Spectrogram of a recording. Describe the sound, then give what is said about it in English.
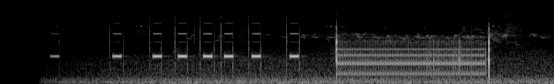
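Telephone dialing tones as someone places a call: a quick, even series of about eight short electronic keypad beeps, followed by a steady buzzing tone lasting over a second, all above a low background hum. “I'm standing by the window, drinking tea, enjoying the rain, and just decided to call you and share the joy with you.”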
